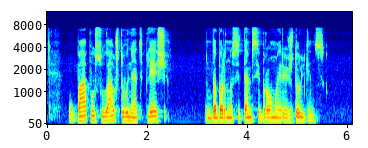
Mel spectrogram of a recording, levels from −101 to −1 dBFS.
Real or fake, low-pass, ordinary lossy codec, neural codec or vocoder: real; 7.2 kHz; MP3, 96 kbps; none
